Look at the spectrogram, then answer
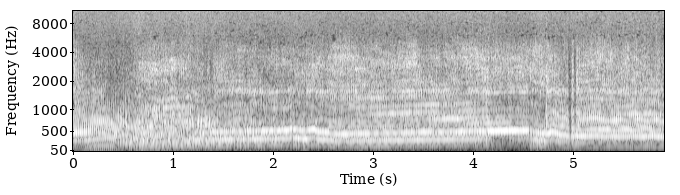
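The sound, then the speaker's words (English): Loud, steady roar of drag racing cars launching down the strip, a B Factory Experimental car against a modified sports car in an elimination heat. Harmonic tones rise and shift in pitch as they rev and accelerate, continuous for several seconds with no talking. “The B Factory Experimental takes the modified sports car, and the stage is set for the final elimination.”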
